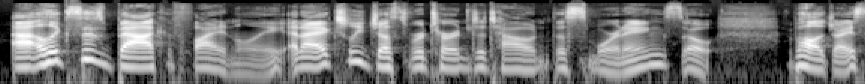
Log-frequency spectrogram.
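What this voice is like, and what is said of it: Hoarse, fading voice. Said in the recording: “Last 2 weeks I've had like allergies, a cold, and now I'm losing my voice.”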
